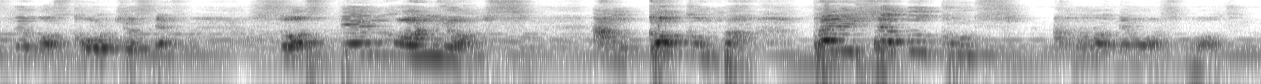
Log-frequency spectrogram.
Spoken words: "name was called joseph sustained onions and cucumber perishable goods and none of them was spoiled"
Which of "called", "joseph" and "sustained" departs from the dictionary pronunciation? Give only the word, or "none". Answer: sustained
